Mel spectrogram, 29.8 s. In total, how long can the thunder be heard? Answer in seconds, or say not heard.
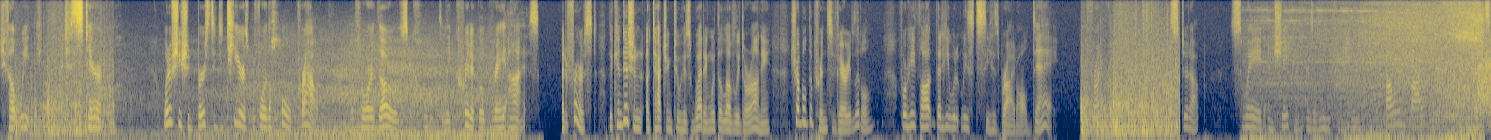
4 s.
